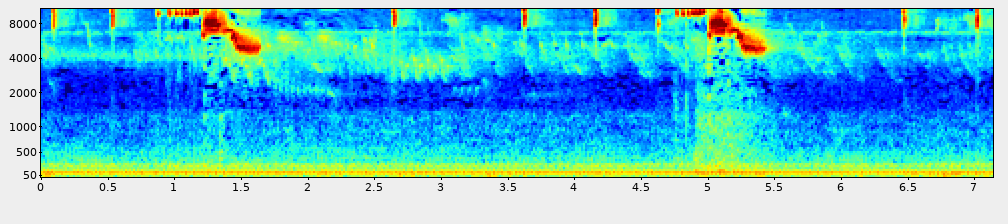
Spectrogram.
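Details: Blue-black grassquit singing while leaping: a short, high, buzzy downslurred note given twice about four seconds apart, with faint ticks between and a steady low hum throughout.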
